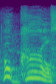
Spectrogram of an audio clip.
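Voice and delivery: high, lightly acted scolding; dismayed mommy. Mommy shocked at the girls' language, high mild scolding. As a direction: exclaim it in dismay.

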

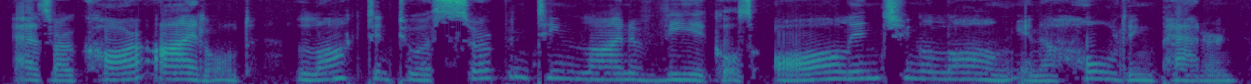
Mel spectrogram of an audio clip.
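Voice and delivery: plain reading voice

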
